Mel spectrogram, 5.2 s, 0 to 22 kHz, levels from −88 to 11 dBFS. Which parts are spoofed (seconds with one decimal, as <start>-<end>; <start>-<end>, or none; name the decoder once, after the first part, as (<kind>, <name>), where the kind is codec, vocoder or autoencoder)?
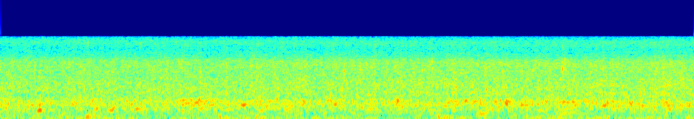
none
